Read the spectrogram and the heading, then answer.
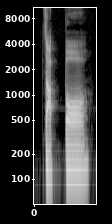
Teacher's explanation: there's a slight pause and the voicing cuts off · Term: voiceless b spelled p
